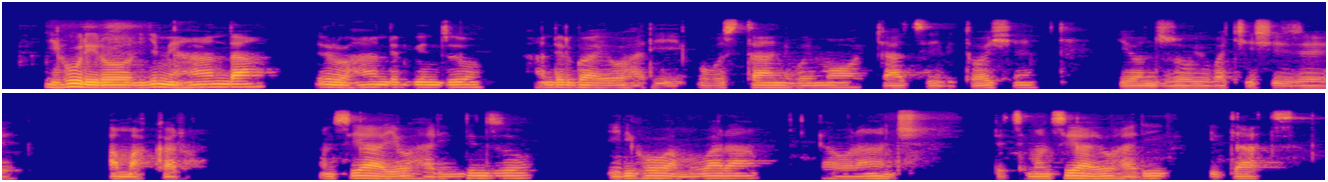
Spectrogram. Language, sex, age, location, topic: Kinyarwanda, male, 25-35, Huye, health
